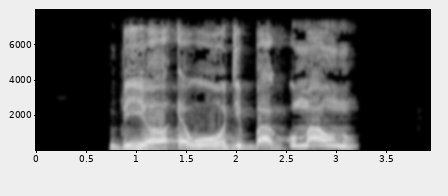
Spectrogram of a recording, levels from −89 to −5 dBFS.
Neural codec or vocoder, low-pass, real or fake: none; 7.2 kHz; real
